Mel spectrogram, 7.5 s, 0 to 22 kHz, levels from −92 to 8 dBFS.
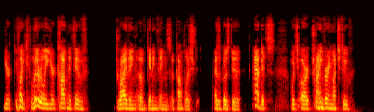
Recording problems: wrong speed, natural pitch; too fast; 1.6 times normal speed
garbled, watery; slightly

